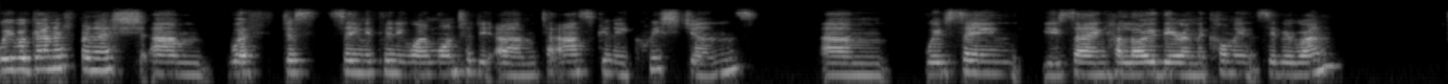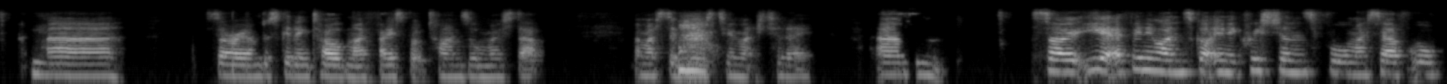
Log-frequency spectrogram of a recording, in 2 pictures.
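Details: Adult woman speaking; Normal speech.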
